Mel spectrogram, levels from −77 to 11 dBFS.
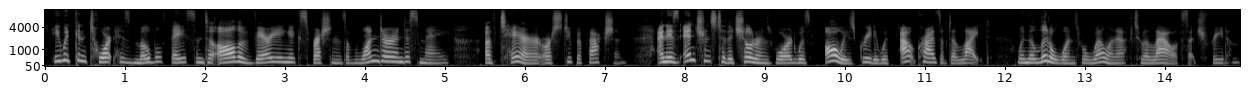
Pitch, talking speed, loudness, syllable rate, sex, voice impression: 235 Hz, 180 wpm, -23 LUFS, 5.2 syllables/s, female, very feminine, young, slightly adult-like, very thin, slightly tensed, slightly weak, bright, soft, clear, fluent, slightly raspy, very cute, intellectual, very refreshing, sincere, very calm, very friendly, very reassuring, very unique, elegant, slightly wild, very sweet, lively, kind, slightly intense, slightly sharp, slightly modest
